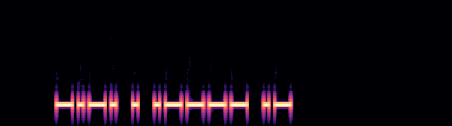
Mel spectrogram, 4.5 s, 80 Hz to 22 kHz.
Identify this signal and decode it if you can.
Morse code, heard as a keyed tone, about 23 wpm, 700 Hz. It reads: CE1A
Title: DXCC-100 Call Signs - 4 Characters - Repeated 2x - 22wpm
